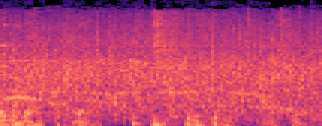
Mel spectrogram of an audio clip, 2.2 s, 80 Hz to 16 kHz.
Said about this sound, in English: Well, folks, let's give him a round of applause. The hip-hop encyclopedia himself. He gave us like 13, 14 minutes of his time. I know. We got real claps over here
